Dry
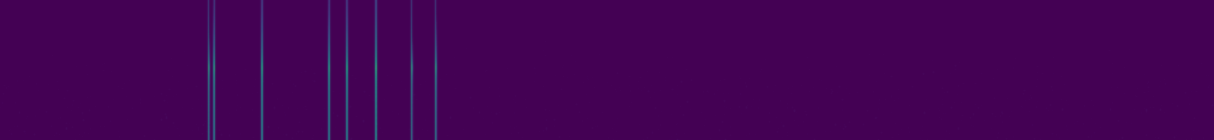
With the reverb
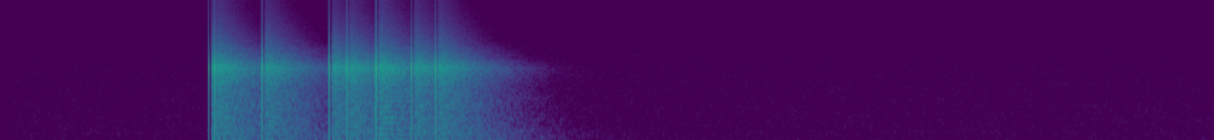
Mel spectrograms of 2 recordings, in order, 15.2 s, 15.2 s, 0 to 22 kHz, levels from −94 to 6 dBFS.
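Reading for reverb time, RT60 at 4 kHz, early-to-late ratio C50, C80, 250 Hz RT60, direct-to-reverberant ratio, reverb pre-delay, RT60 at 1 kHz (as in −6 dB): 2.4 s, 1.8 s, 1.0 dB, 2.0 dB, 2.7 s, 0.0 dB, 35 ms, 2.2 s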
